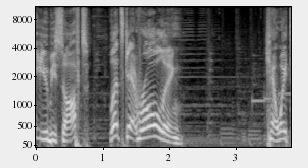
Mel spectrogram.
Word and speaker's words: Ubisoft: here at E3 Ubisoft let's do this sorry Ubisoft I learned yesterday how to pronounce it properly at the Microsoft conference Ubisoft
